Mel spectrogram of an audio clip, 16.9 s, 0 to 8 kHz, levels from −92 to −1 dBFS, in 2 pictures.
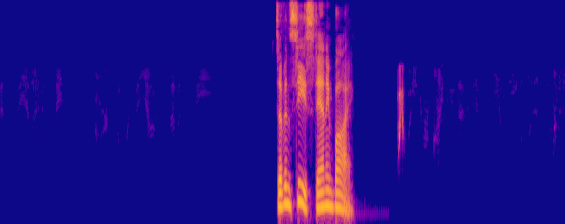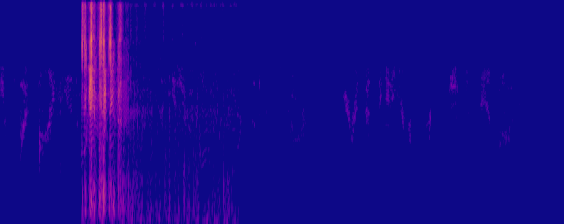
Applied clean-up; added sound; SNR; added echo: neural mask model DeepFilterNet 3.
